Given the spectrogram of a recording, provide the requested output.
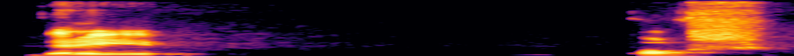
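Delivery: slow, lightly posh lecturer voice; bad posh impersonation. Coach showing how the lecturer sounds, bad posh impersonation. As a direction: attempt a posh voice, badly. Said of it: "I was doing a really bad impersonation".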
